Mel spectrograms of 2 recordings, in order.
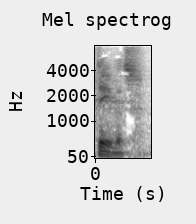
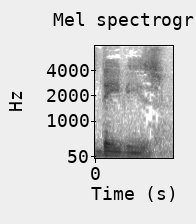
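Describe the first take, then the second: First: The name ends with a short 'is' sound. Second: The name ends with a long 'ees' sound. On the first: The speaker calls it right. "It's Davis" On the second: The speaker calls it wrong. "I always thought it was Davies"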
